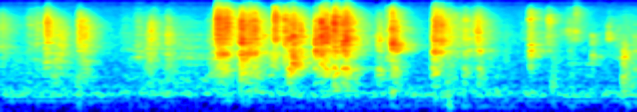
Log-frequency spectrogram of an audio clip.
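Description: Heavy-duty shisha foil stretched drum-tight over a Vortex hookah bowl, giving a run of close, crisp crinkles and scraping rustles in uneven bursts, loudest in the middle stretch.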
